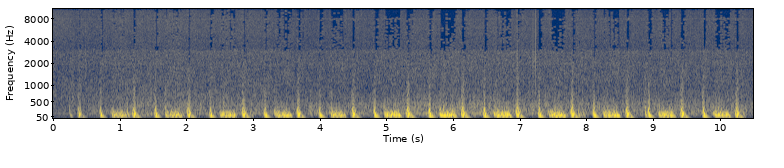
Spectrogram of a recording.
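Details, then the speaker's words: Simulated auscultation teaching recording at about 73 a minute: a loud, sharp first heart sound and a low rumbling mid-diastolic murmur following the atrial-ventricular gradient, the murmur of mitral stenosis. "stenosis of the mitro valve gives rise to a gradient between the left atrial and left ventricular pressures when the mitro valve is open the induced murma follows the gradient"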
